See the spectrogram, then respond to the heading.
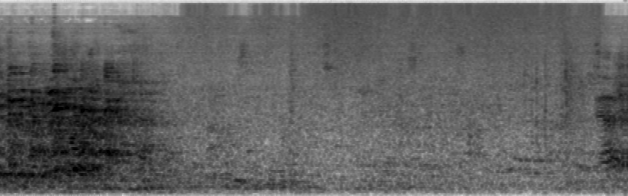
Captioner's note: attendees chattering continues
